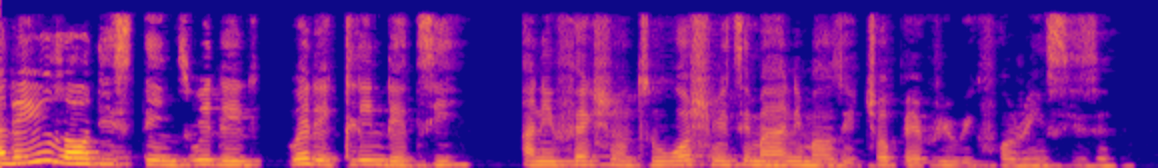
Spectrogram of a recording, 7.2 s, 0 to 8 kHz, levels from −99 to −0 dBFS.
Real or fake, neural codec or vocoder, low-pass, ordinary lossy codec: real; none; 7.2 kHz; MP3, 64 kbps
